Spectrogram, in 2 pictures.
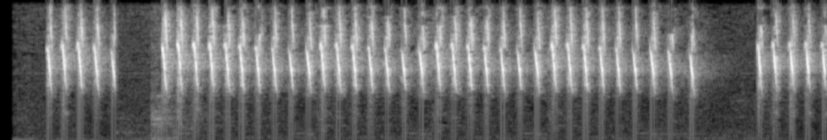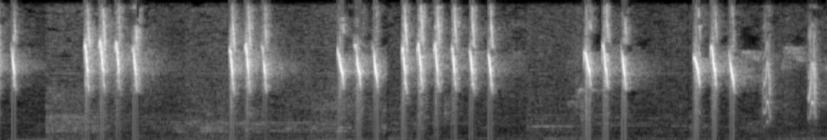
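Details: Velvet-fronted nuthatch pouring out a long, dense trill of high sharp chips, then breaking into shorter bursts of quick repeated notes separated by brief pauses.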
